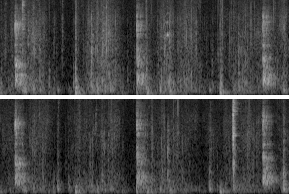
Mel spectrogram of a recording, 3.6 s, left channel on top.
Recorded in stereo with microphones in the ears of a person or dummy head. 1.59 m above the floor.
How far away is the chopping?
About 9.5 m.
